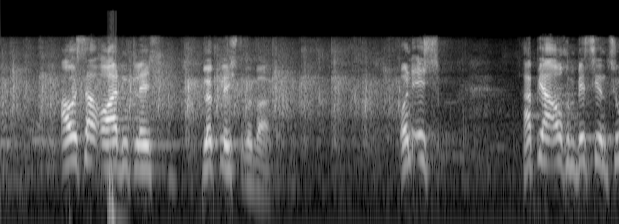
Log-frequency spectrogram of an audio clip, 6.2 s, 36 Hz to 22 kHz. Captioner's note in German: Beifall bei dem BÜNDNIS 90/ DIE GRÜNEN und der CDU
